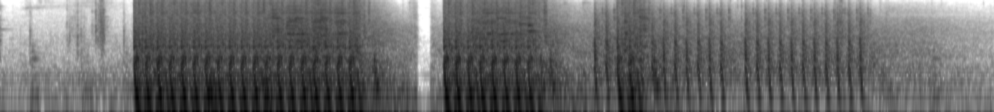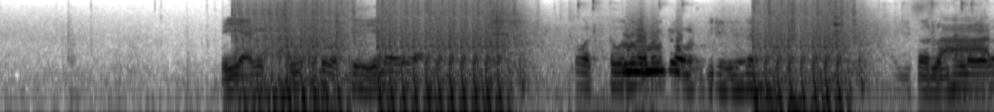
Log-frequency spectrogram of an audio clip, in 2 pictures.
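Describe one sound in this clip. Rapid gunfire rattles in fast bursts.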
